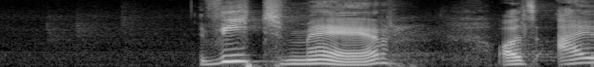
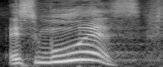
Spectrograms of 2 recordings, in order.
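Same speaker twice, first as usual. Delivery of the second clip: muss punched high and loud; stress on muss; 4 semitones higher, 8 dB louder than usual. Shown as a demonstration. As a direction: hit the word "muss" hard. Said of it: "Mit Betonung auf muss".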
